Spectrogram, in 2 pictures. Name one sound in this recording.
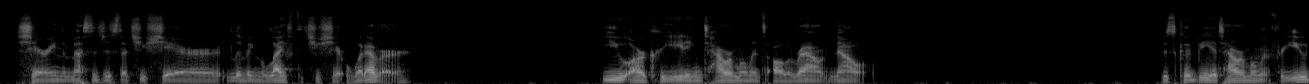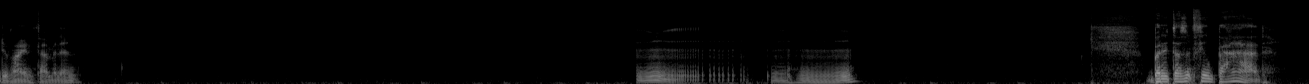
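A woman speaks calmly close by, in bursts with pauses.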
